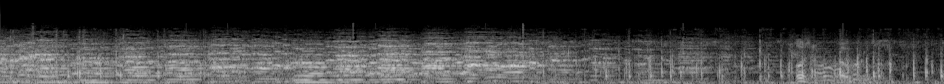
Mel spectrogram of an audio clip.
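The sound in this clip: Hoofbeats of Silver, the Lone Ranger's horse, galloping off in a rapid, rhythmic clip-clop. The beats run beneath people talking and grow sharper toward the end.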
